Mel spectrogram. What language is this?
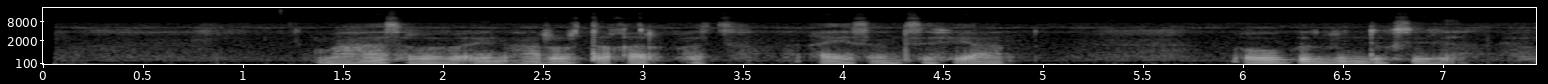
Somali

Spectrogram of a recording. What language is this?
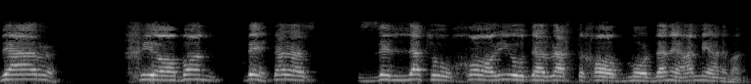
Persian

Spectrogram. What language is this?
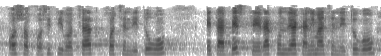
Basque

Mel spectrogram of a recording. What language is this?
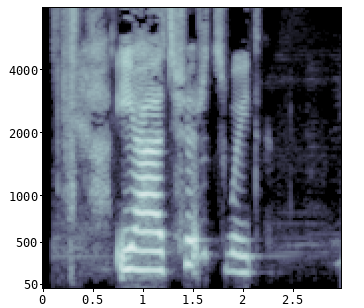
Abkhazian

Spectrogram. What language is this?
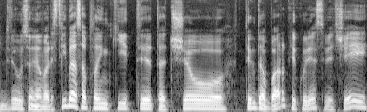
Lithuanian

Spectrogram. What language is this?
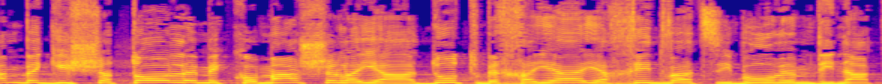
Hebrew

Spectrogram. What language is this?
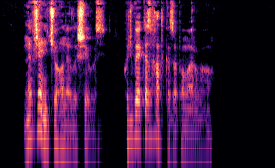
Ukrainian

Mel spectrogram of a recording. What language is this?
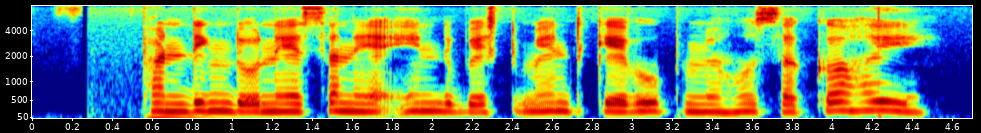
Magahi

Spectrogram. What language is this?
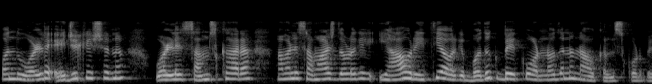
Kannada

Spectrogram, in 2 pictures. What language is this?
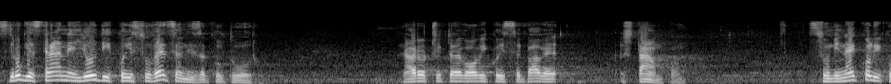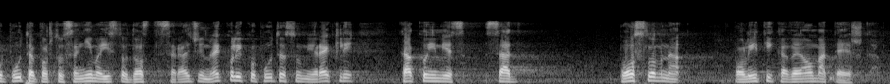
Serbian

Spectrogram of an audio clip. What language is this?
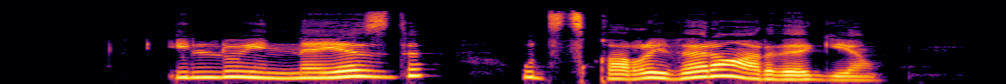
Kabyle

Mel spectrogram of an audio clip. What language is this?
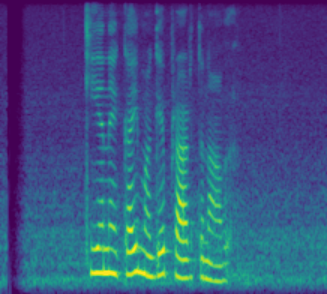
Sinhala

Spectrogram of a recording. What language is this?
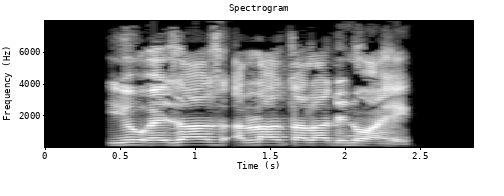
Sindhi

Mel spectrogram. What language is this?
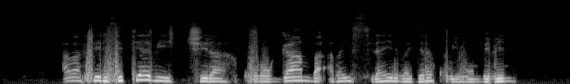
Kinyarwanda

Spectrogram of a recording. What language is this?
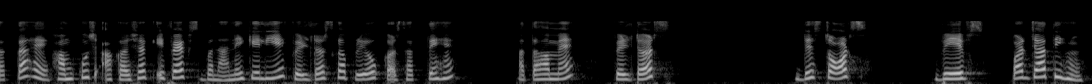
Hindi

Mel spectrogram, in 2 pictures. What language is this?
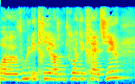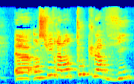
French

